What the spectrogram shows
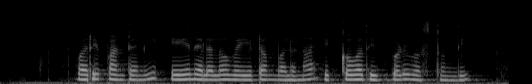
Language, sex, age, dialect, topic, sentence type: Telugu, female, 25-30, Utterandhra, agriculture, question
